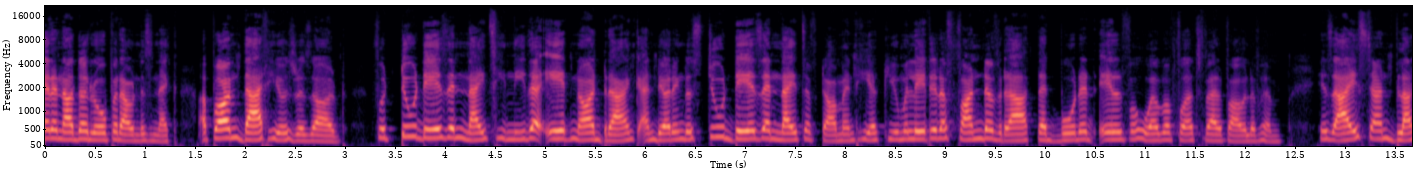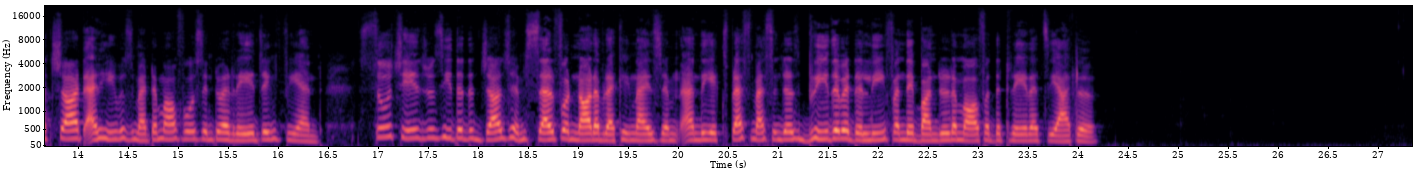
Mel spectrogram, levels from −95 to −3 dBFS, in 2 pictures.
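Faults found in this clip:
Generation loss, throughout the speech. Swirly, smeared, hollow texture with blurred attacks, though the band still reaches 19.9 kHz. Likely cause: repeated MP3 decode/re-encode, around seven passes, fitting a 96 kbit/s chain. Unlike a single low-bitrate encode, the artefacts exceed what that bandwidth predicts.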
